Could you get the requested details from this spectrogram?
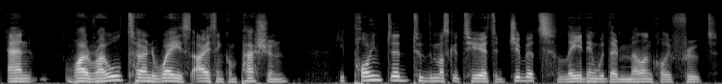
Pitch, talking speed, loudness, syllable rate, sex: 145 Hz, 175 wpm, -19 LUFS, 5.2 syllables/s, male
